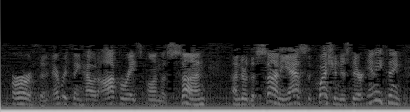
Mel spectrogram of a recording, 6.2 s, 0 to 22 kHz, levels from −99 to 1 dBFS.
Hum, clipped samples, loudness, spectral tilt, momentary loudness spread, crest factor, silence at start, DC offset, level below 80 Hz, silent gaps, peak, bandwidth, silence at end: none; under 0.1%; -51 LUFS; -6 dB/octave; 9 LU; 18 dB; 0 s; 4%; -64 dBFS; none; -24 dBFS; 5.4 kHz; 0 s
